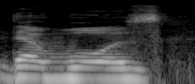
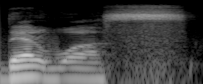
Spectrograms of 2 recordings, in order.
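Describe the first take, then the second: First: The word 'was' ends with a z sound. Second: The word 'was' ends with an s sound. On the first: The speaker calls it right. "it will take sound like this one, like zoo" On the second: The speaker calls it wrong. "not there was"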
